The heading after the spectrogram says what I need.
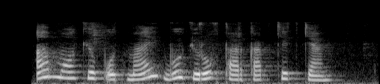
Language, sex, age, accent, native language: Uzbek, female, 18-24, Xorazm, Uzbek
